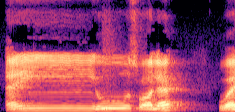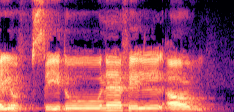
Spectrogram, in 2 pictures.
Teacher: یہاں پہ آخر میں فی الارض کے اندر را کو اور ضاد کو دونوں کو موٹا پڑھیں گے۔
